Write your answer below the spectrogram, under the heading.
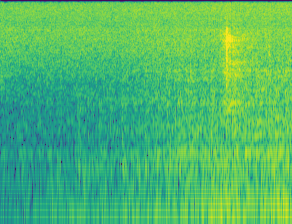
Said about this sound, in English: There's a car coming up behind us, Inspector. It's our old friend Clarence Gordon on his weekly run. I'll wave him on.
